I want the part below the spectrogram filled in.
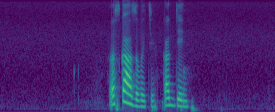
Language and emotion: Russian, neutral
